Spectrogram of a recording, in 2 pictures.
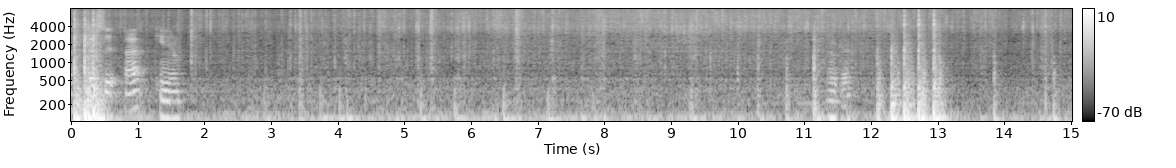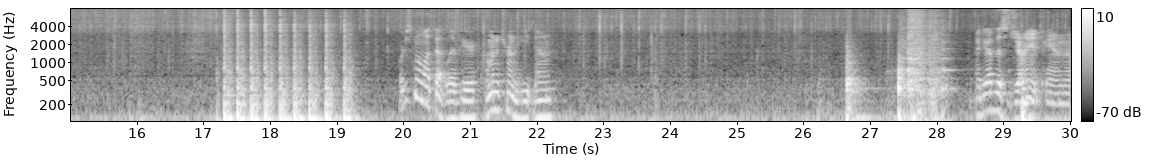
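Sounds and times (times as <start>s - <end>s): pancake sizzling in a pan: 0.0s - 30.0s
spatula scraping a pan: 2.9s - 15.0s.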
